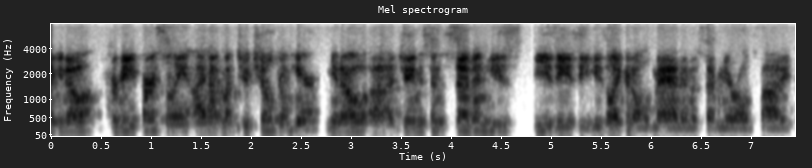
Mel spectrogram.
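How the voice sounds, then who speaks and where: A man's voice: mid-range voice, distant mic. A man in his thirties co-hosting an online meeting show, talking casually with lots of "you know" and "like". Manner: conversational, leans on "you know" and "like". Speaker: co-host of a web forum show. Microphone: distant mic on a video call. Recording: tinny, phone-like call audio from off mic.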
